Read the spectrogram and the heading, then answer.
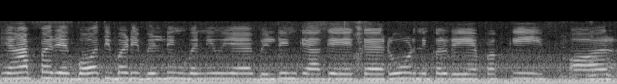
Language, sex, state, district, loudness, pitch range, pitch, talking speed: Hindi, female, Rajasthan, Bikaner, -14 LUFS, 75-85 Hz, 80 Hz, 205 wpm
